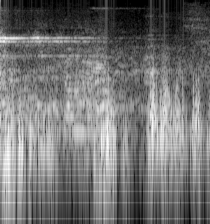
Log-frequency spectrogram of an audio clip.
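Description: Players shouting during an outdoor football match, several short loud calls about a second in and near the end, with a brief high steady tone at the start.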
